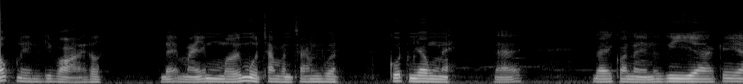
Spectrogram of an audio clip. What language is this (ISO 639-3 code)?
vie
